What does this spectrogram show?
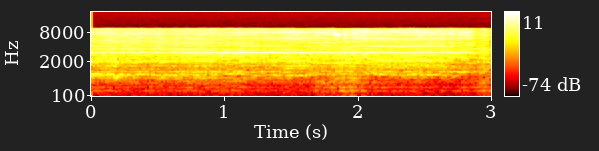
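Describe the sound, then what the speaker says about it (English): Cutting the rough circle around a gear template glued to the stock makes a steady, close, hissing rasp that runs without a break before tailing off. "Next, we cut out the approximate shape of the circle around the gear template."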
